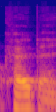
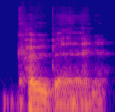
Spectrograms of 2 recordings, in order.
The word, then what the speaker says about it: Cockburn: pronounce it cockburn or Coburn because I've known people who have that as their name and they always say it's Coburn um I did see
